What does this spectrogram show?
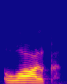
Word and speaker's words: walk: fuera fuera walk wow no me pronunciaré la l 26 walk wok la él es muda acá no suena por agua o golf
